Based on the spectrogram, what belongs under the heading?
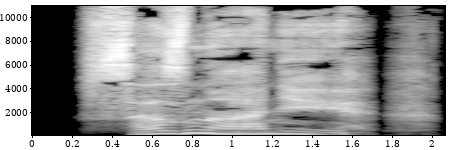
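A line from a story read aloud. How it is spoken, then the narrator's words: Wheezing reply. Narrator (Russian): просипела я в ответ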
